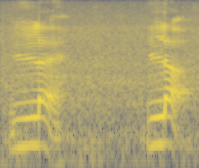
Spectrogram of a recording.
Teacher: क्या डेफिनसी दे रखी है वह ध्वनि जिसका उच्चारण करते समय जीभ तालू से चिपक जाती है तथा निकलने वाली प्राण वायु जीभ के दोनों और से गालों को स्पर्श करते हुए बाहर निकलती है है ना उसको ल बोलते हैं ल और झटके के साथ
